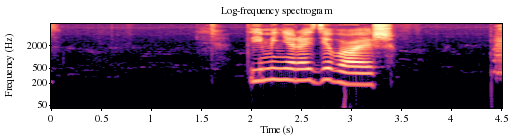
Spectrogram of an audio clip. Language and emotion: Russian, neutral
